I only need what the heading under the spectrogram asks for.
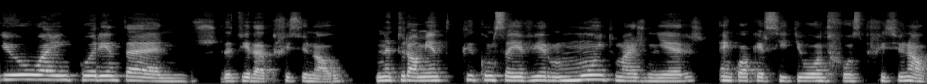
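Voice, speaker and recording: A woman speaks at a fairly slow pace with hardly any pauses, her pitch fairly low and its variation ordinary. Her loudness stays very even, and she has an unremarkable speaking voice. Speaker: psychologist. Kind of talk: casual chat.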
